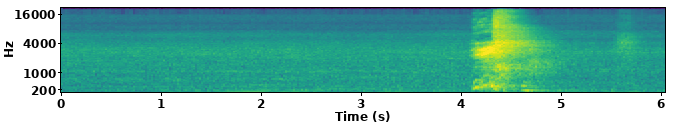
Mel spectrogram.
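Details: Single loud, forceful sneeze from a person described as drunk, against steady low background noise.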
